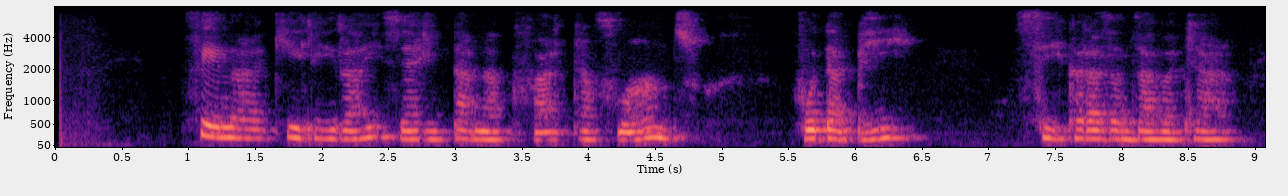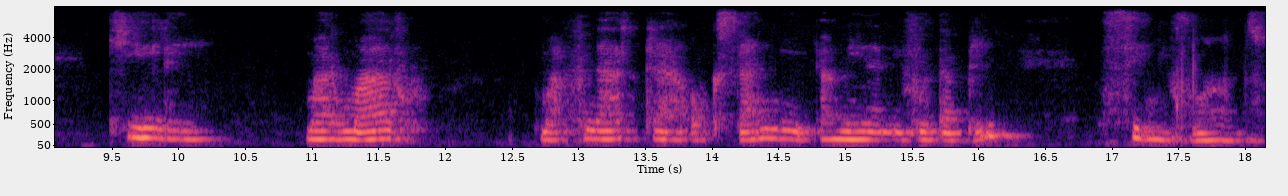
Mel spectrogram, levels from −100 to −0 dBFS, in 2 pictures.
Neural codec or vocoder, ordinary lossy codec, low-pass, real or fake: vocoder, 22.05 kHz, 80 mel bands, Vocos; Opus, 24 kbps; 7.2 kHz; fake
